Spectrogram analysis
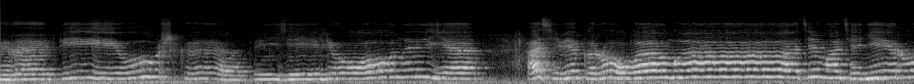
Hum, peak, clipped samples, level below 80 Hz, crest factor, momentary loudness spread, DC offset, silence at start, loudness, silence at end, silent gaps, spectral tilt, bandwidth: none; -2 dBFS; under 0.1%; -38 dBFS; 16 dB; 8 LU; under 0.1%; 0 s; -17 LUFS; 0 s; none; -7.5 dB/octave; 8.8 kHz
